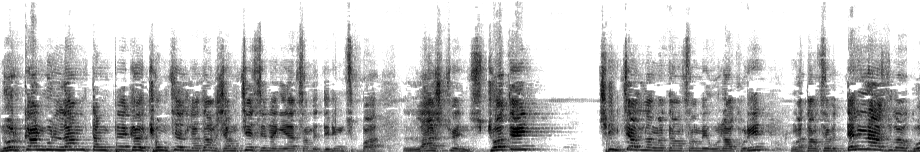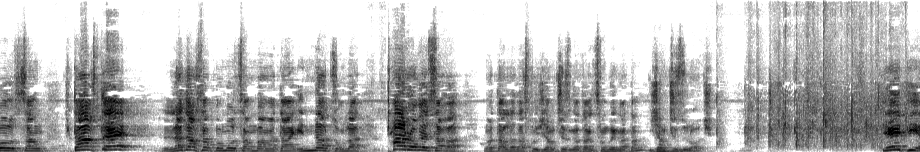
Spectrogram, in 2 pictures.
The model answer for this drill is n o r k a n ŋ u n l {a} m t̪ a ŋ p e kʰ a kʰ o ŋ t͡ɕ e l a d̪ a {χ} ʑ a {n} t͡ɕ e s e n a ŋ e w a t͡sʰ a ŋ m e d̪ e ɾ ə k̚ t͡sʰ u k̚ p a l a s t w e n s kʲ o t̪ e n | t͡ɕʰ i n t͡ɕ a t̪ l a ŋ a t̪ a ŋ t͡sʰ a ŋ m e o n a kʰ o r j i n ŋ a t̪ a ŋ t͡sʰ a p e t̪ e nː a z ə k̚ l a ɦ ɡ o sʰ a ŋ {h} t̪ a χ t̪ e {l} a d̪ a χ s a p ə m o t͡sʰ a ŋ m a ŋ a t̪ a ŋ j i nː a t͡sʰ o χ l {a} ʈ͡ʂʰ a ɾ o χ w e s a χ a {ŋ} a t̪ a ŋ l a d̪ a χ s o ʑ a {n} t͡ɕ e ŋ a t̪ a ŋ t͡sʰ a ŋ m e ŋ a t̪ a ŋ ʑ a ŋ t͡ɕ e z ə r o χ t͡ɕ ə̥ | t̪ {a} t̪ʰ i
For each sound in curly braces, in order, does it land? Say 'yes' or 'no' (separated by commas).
yes, yes, no, yes, yes, yes, yes, no, no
